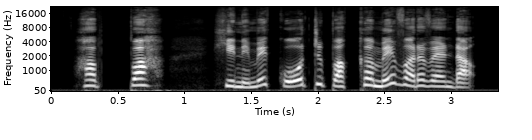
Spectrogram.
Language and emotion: Tamil, happy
